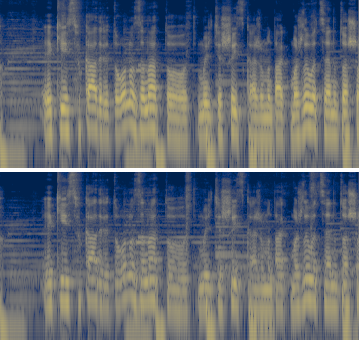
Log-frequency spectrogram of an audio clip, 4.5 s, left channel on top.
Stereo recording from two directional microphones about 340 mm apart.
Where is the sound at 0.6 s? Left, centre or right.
Centre.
